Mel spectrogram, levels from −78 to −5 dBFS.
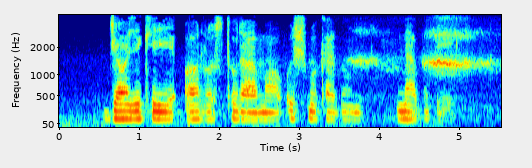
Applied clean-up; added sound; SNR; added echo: none; Car; 9 dB; none.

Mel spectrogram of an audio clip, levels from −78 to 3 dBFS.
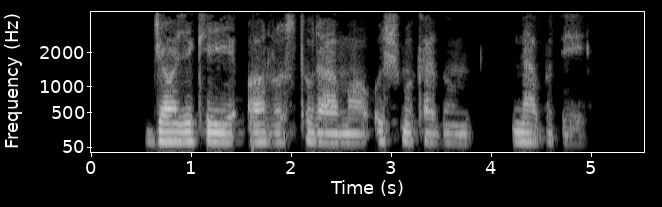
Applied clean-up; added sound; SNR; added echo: none; none; none; none.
